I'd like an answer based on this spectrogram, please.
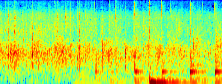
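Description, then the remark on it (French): An audience applauds all the characters who were invited, with dense, steady clapping throughout, while a few low sustained musical tones enter partway through and sound under the clapping. “Je pense que vous pouvez applaudir tous les personnages qui ont été invités.”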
